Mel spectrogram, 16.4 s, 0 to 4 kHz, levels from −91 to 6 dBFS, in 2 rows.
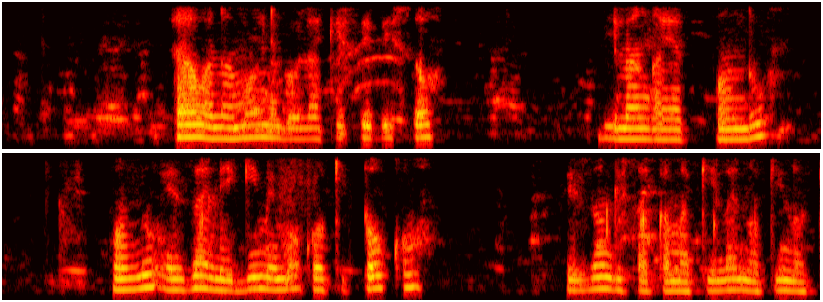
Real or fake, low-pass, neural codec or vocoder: real; 3.6 kHz; none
